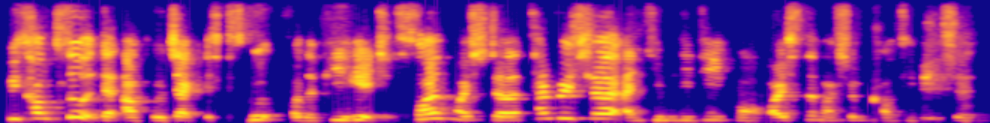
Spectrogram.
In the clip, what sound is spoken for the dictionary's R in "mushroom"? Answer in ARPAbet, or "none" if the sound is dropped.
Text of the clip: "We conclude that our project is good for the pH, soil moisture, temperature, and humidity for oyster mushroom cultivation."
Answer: none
